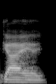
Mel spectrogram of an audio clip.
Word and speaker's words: Gaia: I pronounce it Gaia, G-A-I-A, Gaia.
